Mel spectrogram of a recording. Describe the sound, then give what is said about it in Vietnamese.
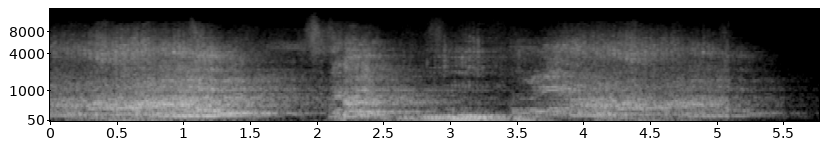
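A tiger roars at night: a few loud, deep, rumbling roars follow one another in long throaty bursts, with brief pauses between them and no other sound. “bất ngờ ở bên ngoài có tiếng hổ gầm chấn động vang lên. Tiếng hổ gầm vang lên trong đêm”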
